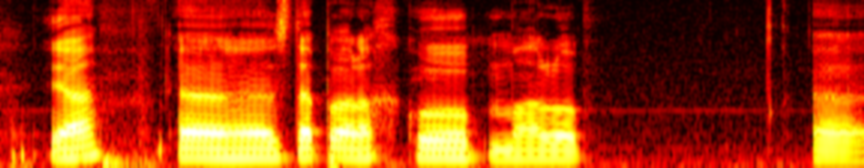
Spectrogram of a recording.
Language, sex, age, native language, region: Slovenian, male, 18-29, Slovenian, Drava region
